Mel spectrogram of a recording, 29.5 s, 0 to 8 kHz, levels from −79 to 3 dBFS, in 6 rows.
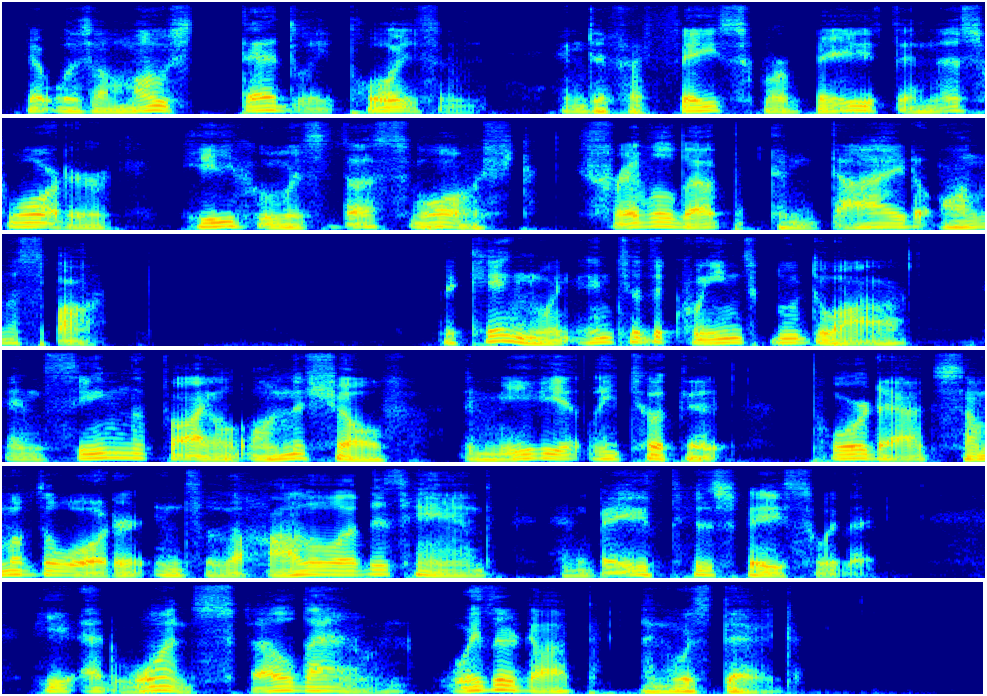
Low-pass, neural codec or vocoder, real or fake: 7.2 kHz; codec, 44.1 kHz, 2.6 kbps, DAC; fake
